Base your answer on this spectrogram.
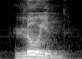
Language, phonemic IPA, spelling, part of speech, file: Dutch, /ˈloːi̯ə(n)/, looien, verb / adjective, Nl-looien.ogg
- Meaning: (verb) to tan (leather); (adjective) alternative form of loden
